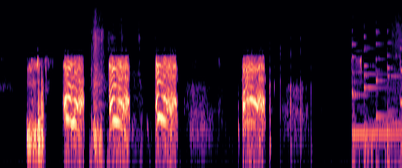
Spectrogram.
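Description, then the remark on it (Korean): A person from Nowon-gu imitates a crow's caw with a series of loud, harsh, raspy calls, about six in an uneven rhythm, followed by softer breathy sounds and a brief musical jingle at the end. “다음은 까마귀 소리입니다.”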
